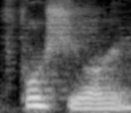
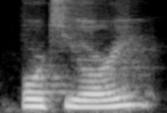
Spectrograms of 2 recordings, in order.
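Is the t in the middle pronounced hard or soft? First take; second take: soft; hard. First: The t is pronounced softly, not as hard t. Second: The t is pronounced as a hard t. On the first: "I think I've been pronouncing it with a" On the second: "Hard T"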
